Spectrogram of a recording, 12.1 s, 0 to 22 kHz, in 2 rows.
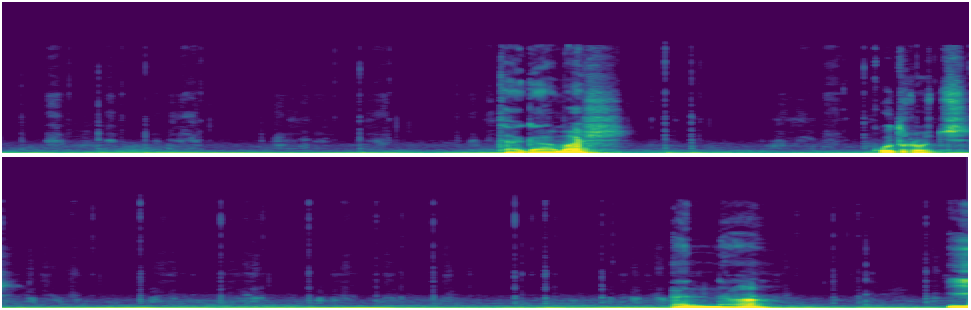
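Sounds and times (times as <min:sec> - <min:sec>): low electrical hum: 0:00.0 - 0:12.0
stylus scratching on pen tablet: 0:00.0 - 0:12.0.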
